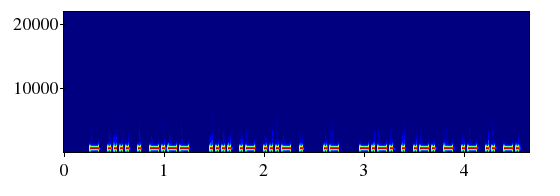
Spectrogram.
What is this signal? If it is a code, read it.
Morse code, heard as a keyed tone, about 40 wpm, 700 Hz. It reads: THEY HAVE A CERTAIN
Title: Sentences from Top 1000 Words - Review Part 4 - 40wpm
